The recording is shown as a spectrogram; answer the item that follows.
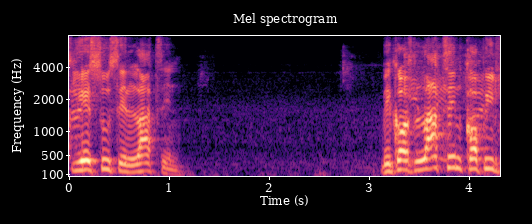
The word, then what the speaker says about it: Jesus: the name is pronounced Yesus. The J is silent. Now even Do you know why it is pronounced Yesus in Latin?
